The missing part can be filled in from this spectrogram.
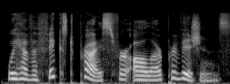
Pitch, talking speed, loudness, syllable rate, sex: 225 Hz, 235 wpm, -18 LUFS, 6.1 syllables/s, female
